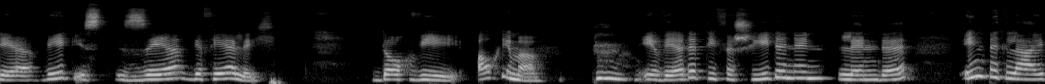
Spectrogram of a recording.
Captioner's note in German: räuspern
